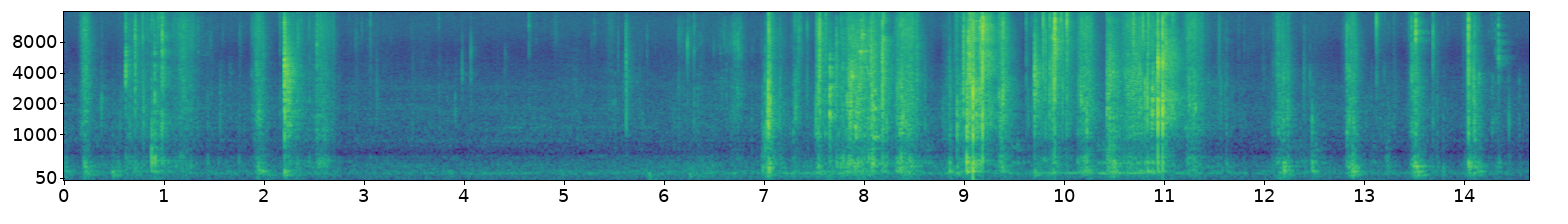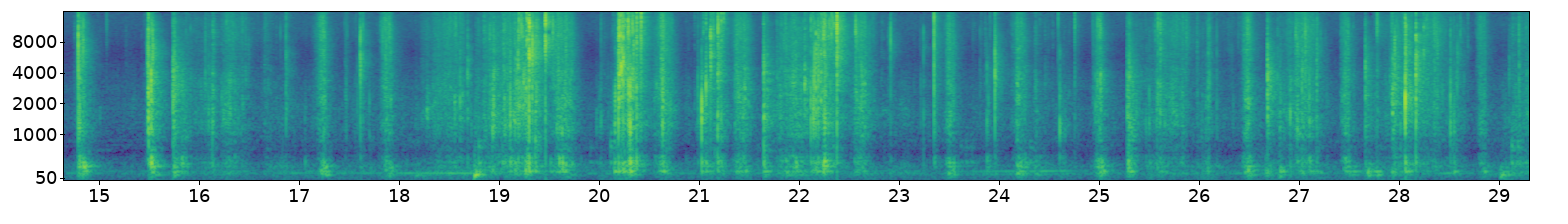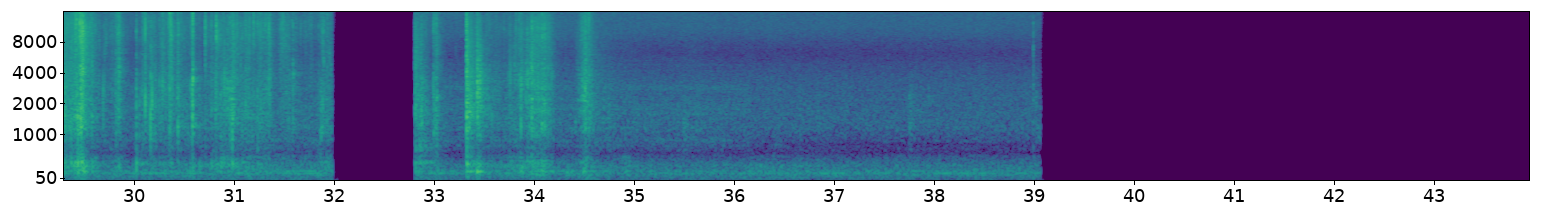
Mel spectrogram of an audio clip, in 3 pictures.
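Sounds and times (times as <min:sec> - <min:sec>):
slime crackling and popping: 0:00.1 - 0:03.2, 0:05.4 - 0:31.7.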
